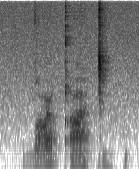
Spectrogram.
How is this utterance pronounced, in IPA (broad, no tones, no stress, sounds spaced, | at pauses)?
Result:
dˤ ʉ qʼ a ǀ i̤ p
